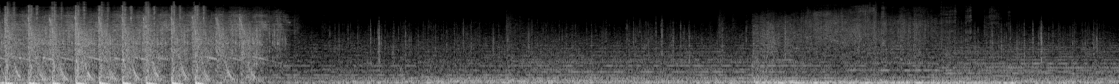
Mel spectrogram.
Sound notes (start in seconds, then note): 2.5 flames whooshing; 2.8 intense music; 7.5 explosion booms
